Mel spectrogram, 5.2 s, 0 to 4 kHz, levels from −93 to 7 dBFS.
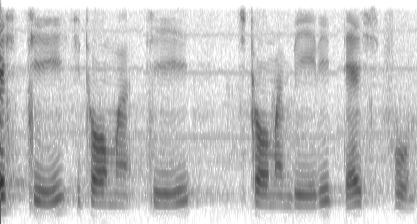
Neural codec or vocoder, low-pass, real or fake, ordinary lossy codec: none; 3.6 kHz; real; none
